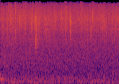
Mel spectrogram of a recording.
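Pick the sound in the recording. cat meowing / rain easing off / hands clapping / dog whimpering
rain easing off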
